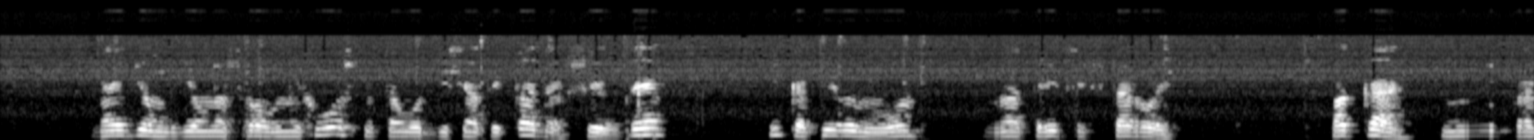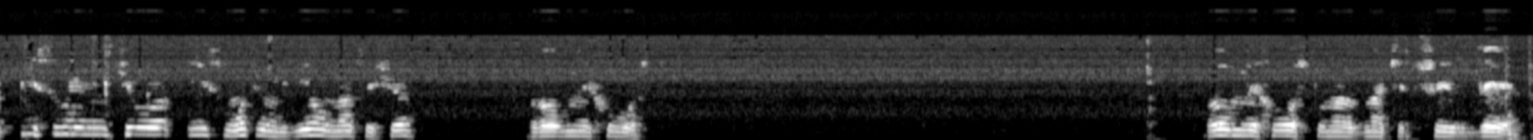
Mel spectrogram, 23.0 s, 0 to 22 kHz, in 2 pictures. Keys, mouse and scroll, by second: 0.7 click, 1.7 click, 3.0 click, 4.6 shift+d, 6.8 click, 8.7-9.8 middle drag, 11.7 shift+middle click, 13.4-20.1 drag, 22.7 shift+d.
